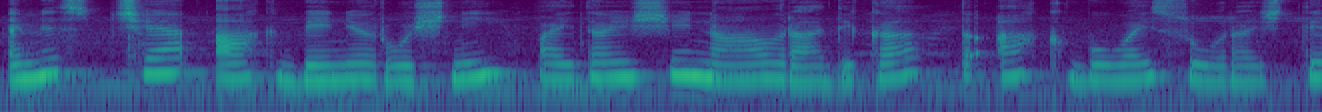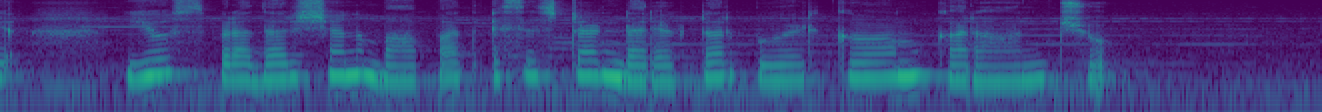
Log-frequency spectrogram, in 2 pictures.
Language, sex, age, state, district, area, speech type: Kashmiri, female, 30-45, Jammu and Kashmir, Srinagar, rural, read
